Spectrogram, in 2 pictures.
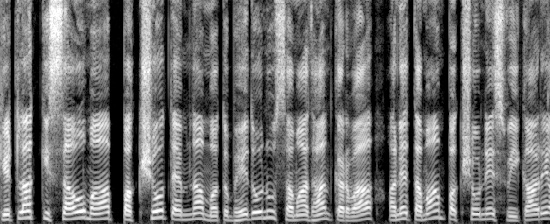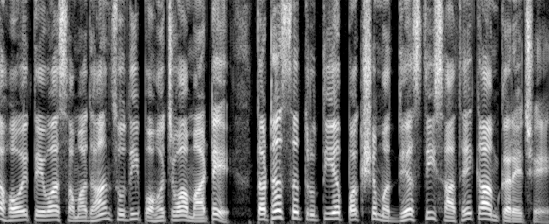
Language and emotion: Gujarati, neutral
